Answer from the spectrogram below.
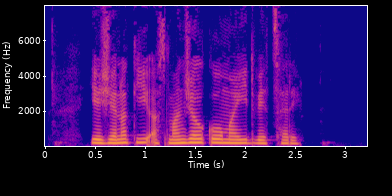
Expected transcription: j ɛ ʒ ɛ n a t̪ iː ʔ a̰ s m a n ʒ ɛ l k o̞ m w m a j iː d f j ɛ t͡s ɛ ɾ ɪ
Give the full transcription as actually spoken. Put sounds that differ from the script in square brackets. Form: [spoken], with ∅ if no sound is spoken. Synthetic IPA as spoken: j ɛ ʒ ɛ n a t̪ iː ʔ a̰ s m a n ʒ ɛ l k o̞ [∅] w m a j iː d [v] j ɛ t͡s ɛ ɾ ɪ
